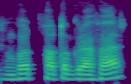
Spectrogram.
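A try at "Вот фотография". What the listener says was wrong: ফটোগ্রাফিয়া, ফটোগ্রাফিয়া লাস্টে কিন্তু ইয়া আছে, মোট ফটোগ্রাফিয়া।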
